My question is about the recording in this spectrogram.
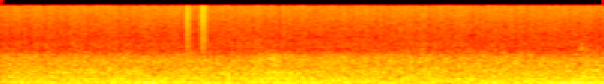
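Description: A steady low rumble and hiss with no speech: the background noise of the lecture recording in a pause between sentences, with a faint click about a second in.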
